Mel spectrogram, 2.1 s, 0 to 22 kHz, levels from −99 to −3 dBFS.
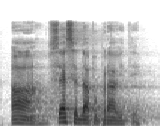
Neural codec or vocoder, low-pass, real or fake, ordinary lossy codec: vocoder, 24 kHz, 100 mel bands, Vocos; 10.8 kHz; fake; none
